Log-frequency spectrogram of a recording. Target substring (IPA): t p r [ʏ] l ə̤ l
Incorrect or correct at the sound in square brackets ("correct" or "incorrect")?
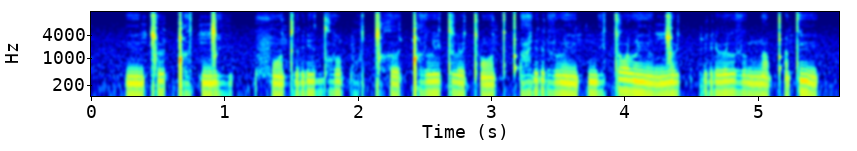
correct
